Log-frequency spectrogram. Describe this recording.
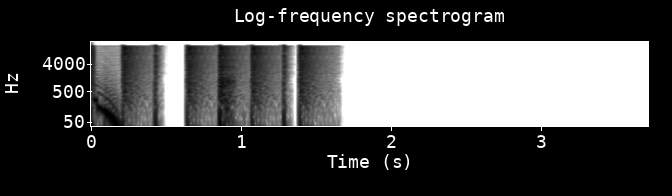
8bit drumloop, 140bpm
Short drum loop made on caustic 3 with 8bit sounds
140bpm, bitstep, caistic-3, edm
